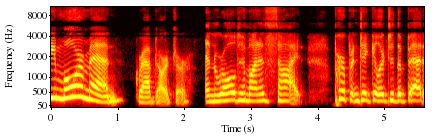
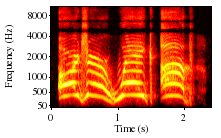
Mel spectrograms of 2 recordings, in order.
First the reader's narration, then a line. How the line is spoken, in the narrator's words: They were screaming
